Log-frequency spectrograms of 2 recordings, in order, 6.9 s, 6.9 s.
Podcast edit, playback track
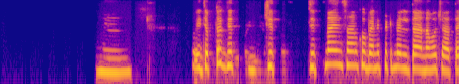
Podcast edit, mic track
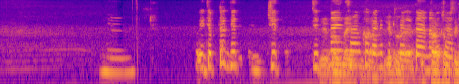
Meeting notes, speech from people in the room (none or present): present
